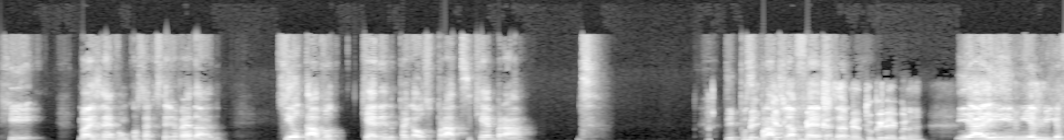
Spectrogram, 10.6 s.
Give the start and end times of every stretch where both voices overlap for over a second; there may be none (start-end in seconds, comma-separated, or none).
7.4-8.6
